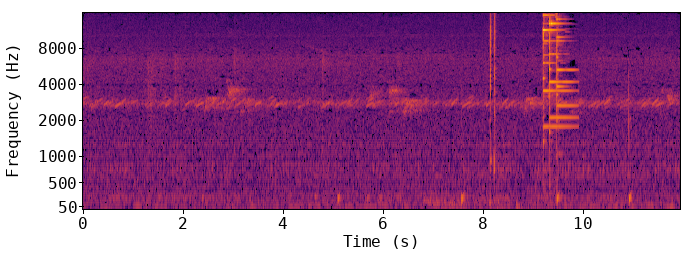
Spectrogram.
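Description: A faint, steady high hum runs under outdoor background noise, broken by two sharp, ringing bell-like dings; no clear animal call stands out.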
